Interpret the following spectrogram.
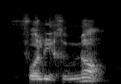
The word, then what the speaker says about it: Foligno: apellido Foligno en italiano, pero se escribe Foligno, o sea, F-O-L-I-G-N-O, Foligno. Se dice Foligno.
